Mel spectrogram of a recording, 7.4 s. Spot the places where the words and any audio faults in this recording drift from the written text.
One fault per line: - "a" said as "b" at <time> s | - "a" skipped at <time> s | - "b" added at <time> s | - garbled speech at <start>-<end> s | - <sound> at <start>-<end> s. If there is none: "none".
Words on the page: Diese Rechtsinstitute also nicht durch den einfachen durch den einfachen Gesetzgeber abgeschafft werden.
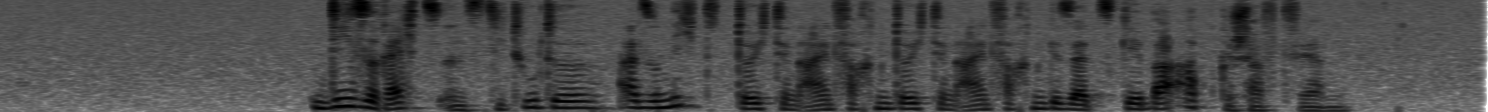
none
